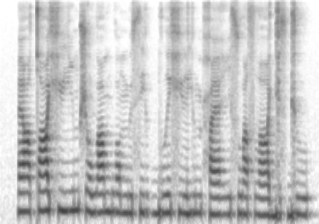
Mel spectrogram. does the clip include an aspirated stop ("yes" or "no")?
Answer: no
